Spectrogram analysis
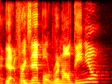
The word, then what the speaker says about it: Ronaldinho: Yeah, for example, Ronaldinho is Ronaldinho. Their R's, yeah, exactly. Their R's sound like H's, their D's sound like G's.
